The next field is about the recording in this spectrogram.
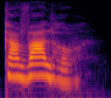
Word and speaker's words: Carvalho: It's Cavalho. – Cavalho. How do you spell that? – C-A-R-V-A-L-H-O. – C-A-R-V-A-L-H-O.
